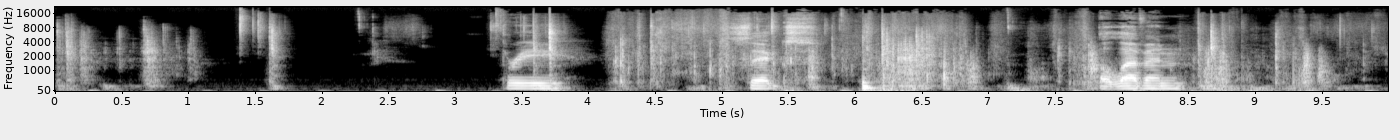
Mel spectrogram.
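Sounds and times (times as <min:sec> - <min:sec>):
eight four-sided dice rolled together: 0:00.0 - 0:02.4
speech: 0:03.4 - 0:03.9, 0:05.2 - 0:05.8, 0:07.8 - 0:08.6.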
